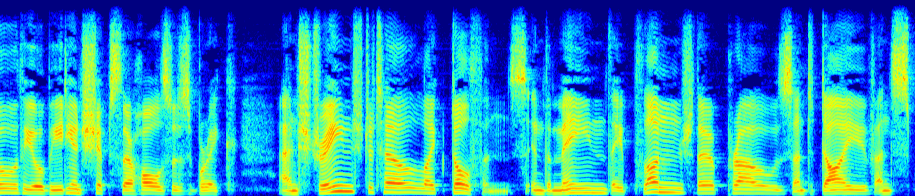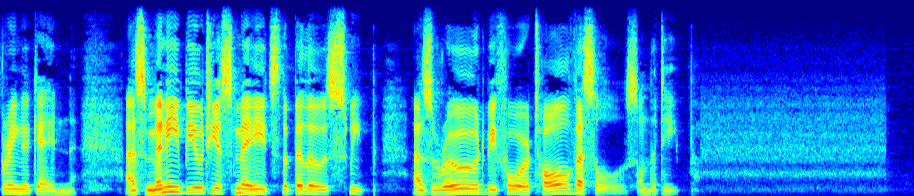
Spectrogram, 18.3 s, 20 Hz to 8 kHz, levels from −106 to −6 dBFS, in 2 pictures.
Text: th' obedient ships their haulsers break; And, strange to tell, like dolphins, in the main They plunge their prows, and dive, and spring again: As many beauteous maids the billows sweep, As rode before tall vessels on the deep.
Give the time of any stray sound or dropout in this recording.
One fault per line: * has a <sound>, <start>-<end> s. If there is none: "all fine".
all fine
